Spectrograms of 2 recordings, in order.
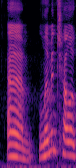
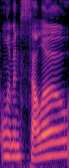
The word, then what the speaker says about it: limoncello: Is it limoncello? It's lemon and then CELLO, all one word.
